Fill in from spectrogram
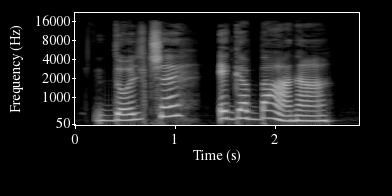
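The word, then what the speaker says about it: Dolce & Gabbana: What about the other one that's spelled P-R-A-D-A? – Prada. Prada. – And then the one that's two people's names? – Dolce e Gabbana.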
